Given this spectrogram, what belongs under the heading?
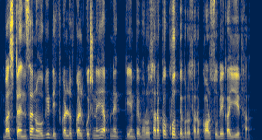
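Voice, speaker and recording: A man's voice: mid-range voice, brisk, a little mellow. A young man chatting casually over gameplay, sharing tips in an advice-giving way with frequent restarts. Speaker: mobile gaming creator.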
